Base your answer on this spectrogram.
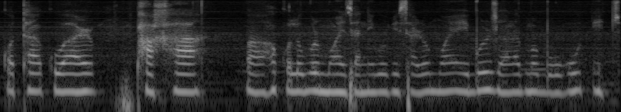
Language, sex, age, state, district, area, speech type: Assamese, female, 30-45, Assam, Morigaon, rural, spontaneous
